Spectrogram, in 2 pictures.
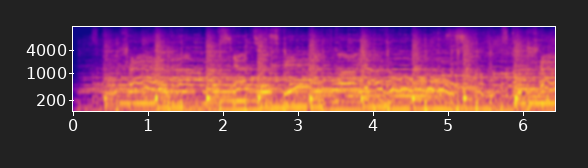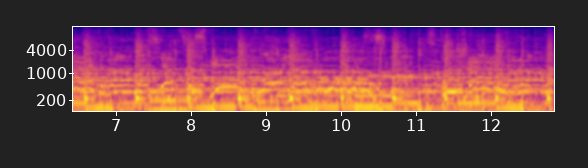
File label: acoustic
